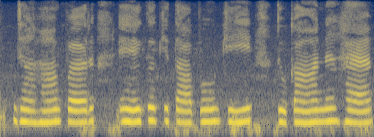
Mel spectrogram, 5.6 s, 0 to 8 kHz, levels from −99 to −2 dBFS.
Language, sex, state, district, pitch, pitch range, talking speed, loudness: Hindi, female, Punjab, Pathankot, 230 Hz, 220-240 Hz, 75 wpm, -13 LUFS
